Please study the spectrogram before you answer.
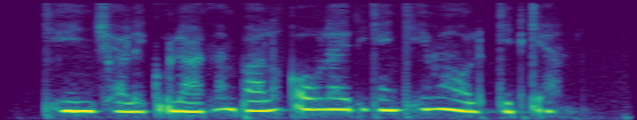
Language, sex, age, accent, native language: Uzbek, female, 12-17, Navoiy, Uzbek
